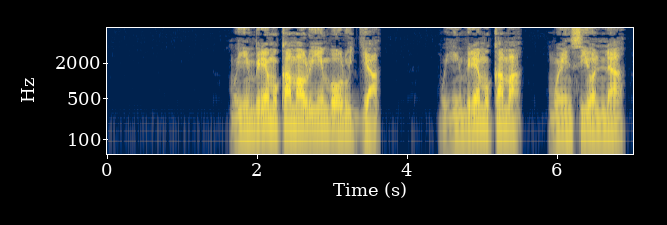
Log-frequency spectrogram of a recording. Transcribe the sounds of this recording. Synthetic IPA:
mujiːmbiɾe̞mukamaolujiːmbo̞ːluɟːa | mujiːmbiɾe̞mukama̰ | mwe̞ːnsijonːa

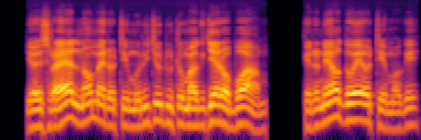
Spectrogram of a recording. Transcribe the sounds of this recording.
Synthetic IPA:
d͡ʒɔɪsɾaɛlnɔmɛdɔtɪmoɾit͡ʃodutomaɡd͡ʒɛɾɔbɔam | kendonɪɔɡɪwɛɔtɪmɔɡɪ

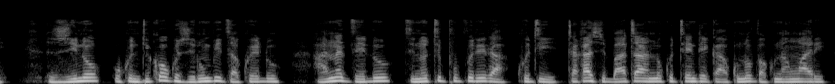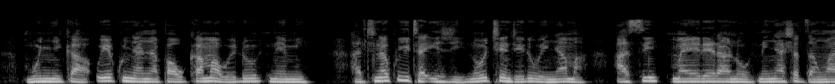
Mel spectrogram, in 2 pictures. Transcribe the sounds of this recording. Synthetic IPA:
ʐino̞ukundiko̞k̬uʐiɾumbid͡zakwe̞ːɗu | ɦanad͡ze̞ɗud͡zino̞tipupuɾirakʰutitakaʐiɓatano̞kutʰe̞nde̞kakuno̞b͡vakunamwaːɾi | muɲikauje̞kuɲaɲapaukʰamaɦwe̞ɗune̞ːmi | ɦatinakuitaiʐino̞ut͡ʃe̞nd͡ʒe̞ɾiɦwe̞ɲaːmaː | simae̞ɾe̞ɾano̞ne̞ɲaʃad͡zamwaːi

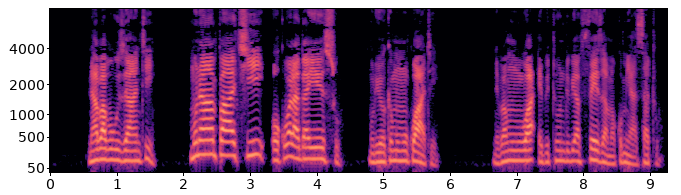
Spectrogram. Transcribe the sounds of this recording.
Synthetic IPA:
naβaβuzaːnti | munaːmpaːcio̞kuβalaɡaje̞su | muljo̞ːke̞mumukwaːtʰe̞̰ | ne̞βamulwaʔe̞βituːnduβjafːe̞zaːmakumia̰satu

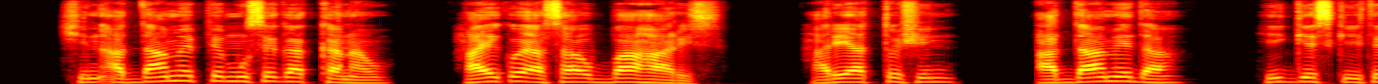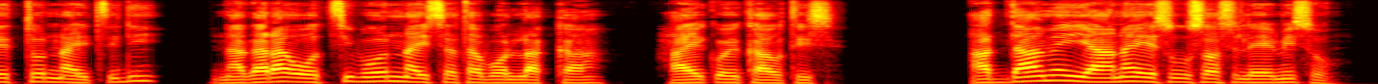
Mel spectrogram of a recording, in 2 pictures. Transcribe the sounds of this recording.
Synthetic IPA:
ʃɪnʔɐ̰d̪ːaːmɛpːɛmʊsɛɡɐkːɐnɐw | hɐjkʼɔjɐsaːʊbːaːɦaːɾɪ̰s | hɐɾɪɐt̪ːɔʃɪn | ʔɐd̪ːaːmɛd̪ɐ | hɪɡːɛskiːt̪ɛt̪ːɔnːɐjt͡sʼːɪd̪ɪ | nɐɡɐɾɐo̞ːt͡sːɪbo̞ːnːɐjsːɐt̪ɐbɔlːɐkːɐ | hɐjkʼɔjkɐwt̪ɪs | ʔɐd̪ːaːmɛjjaːnɐjɛs̬uːs̬ɐsle̞ːmɪsɔ̰

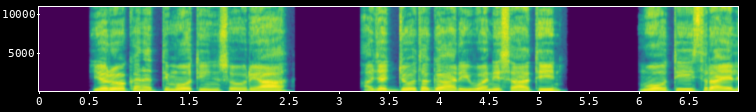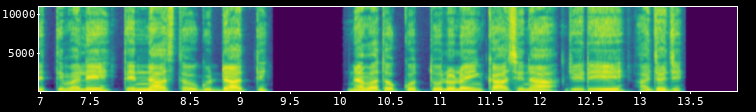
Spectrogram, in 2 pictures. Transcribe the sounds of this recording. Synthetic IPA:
jɛɾo̞ːkɐnɐt̪ːɪmo̞ːt̪iːnso̞ːɾɪʔaː | ʔɐd͡ʒɐd͡ʒːo̞ːt̪ɐɡaːɾiːwɐnɪsaːt̪iːn | mo̞ːt̪iːɪsɾaːʔɛlɪt̪ːɪmɐle̞ːt̪ʼɪnːaːst̪ɐʔʊɡʊd̪ːaːt̪ːɪ | nɐmɐt̪ɔkːɔt̪ːuːlɔlɐhɪŋkaːs̬ɪnaːd͡ʒɛᶑeːɐd͡ʒɐd͡ʒɛ

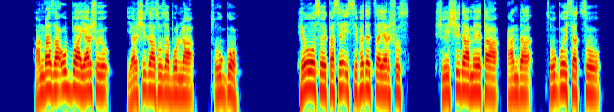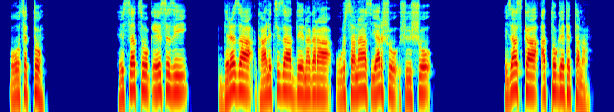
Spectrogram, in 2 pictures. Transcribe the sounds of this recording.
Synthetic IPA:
hɐnd̪ɐzɐʊbːaːjɐɾʃɔjɔ | jɐɾʃɪzaːs̬ɔzɐbɔlːɐ | t͡sʼuːɡːɔ | hɛo̞ːsɔjkɐsɛɪsːɪfɛt̪ɛt͡sːɐjɐɾʃɔs | ʃiːʃːɪd̪aːmeːt̪ɐ | hɐnd̪ɐ | t͡sʼuːɡːɔjsːɐt͡sːoː | o̞ːsɛt̪ːɔ | hɛsːɐt͡sːoːkʼe̞ːsːɛzɪ | d̪ɛɾɛzakaːlɛt͡sːɪzaːd̪ːɛnɐɡɐɾaːwʊɾsɐnaːsjɐɾʃɔʃiːʃːɔ | ɪzɐskɐɐt̪ːɔɡe̞ːt̪ɛt̪ːɐnɐ̰

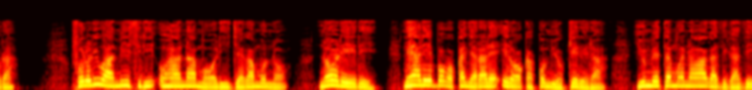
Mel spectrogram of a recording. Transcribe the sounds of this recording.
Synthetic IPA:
ɾa | foɾoɾiwamisiɾiʔoɦanamɔɾiːd͡ʑɛɣamonɔ | nɔɾeːɾe | nehaɾeːbɔɣɔkaɲaɾaɾɛʔeɾɔkakomiokeɾeɾa | jumetɛmwɛnawaɣaðiɣaðe

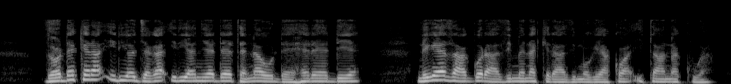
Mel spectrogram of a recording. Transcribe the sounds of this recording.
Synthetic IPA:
ðɔːdɛkɛɾaʔeɾiɔd͡ʒɛɣaʔiɾiaɲɛːdɛtɛnaodɛːɦɛɾɛːdeɛ | neɣɛːðaːɡoɾaːðimɛnakeɾaːðimɔɣeakwaʔitaːnakua

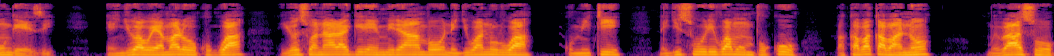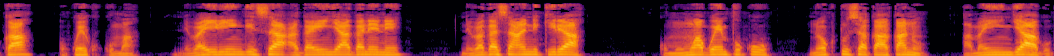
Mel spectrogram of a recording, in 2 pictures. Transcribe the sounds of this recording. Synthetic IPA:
ŋɡḛːzḭ | e̞ɲɟuβawe̞jamalo̞ːkuɡwa | ejo̞suwanaːlaɡiɾe̞ːmiɾaːmbo̞ne̞ɟiwanulwa | kumiti | ne̞ɟisuːliβwamumpuku | βakaβakaβano̞ | mwe̞βaso̞ːka | okwe̞ːku̥kuma | neβajiɾiːŋɡisaːɡajiːɲɟaːɡane̞ne̞ | neβaɡasaːndikiɾa | kumumwaɡwe̞ːmpuku | no̞ku̥tuːsakakano̞ | a̰majiːɲɟaːɡo

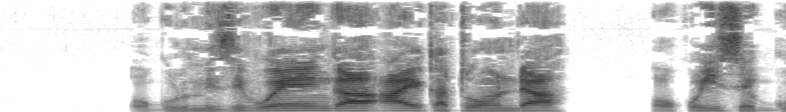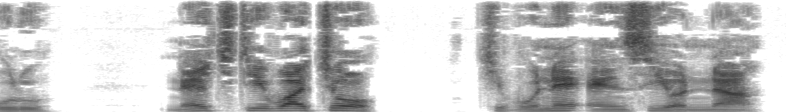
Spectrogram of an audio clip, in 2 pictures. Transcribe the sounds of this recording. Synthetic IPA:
o̞ɡulumiziβwe̞ːŋɡaːjekato̞ːnda | okuise̞ɡːulu | ne̞ːci̥tiːβwaco̞ | ciβune̞ʔensijo̞nːa

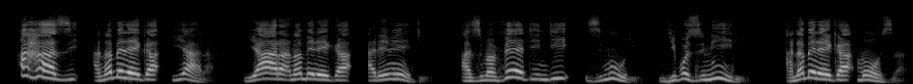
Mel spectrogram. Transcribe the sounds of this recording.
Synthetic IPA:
aɦazianaɓɛɾɛk̬ajaːɾa̰ | jaɾaːnaɓɛɾɛk̬aːlɛmɛtḭ | azimavɛtindizimuɾḭ | ndip̬ɔzimiɾḭ | anaɓɛɾɛk̬amɔːza̰

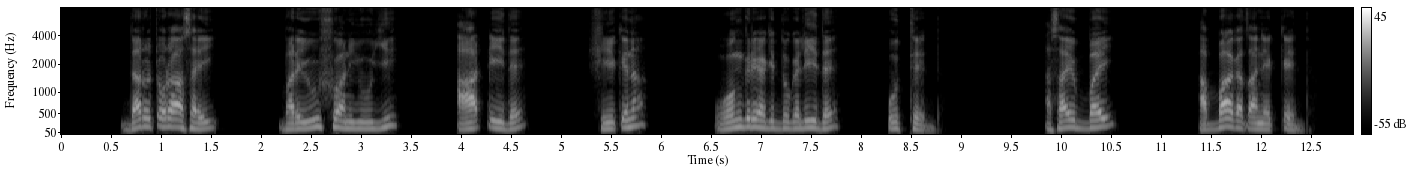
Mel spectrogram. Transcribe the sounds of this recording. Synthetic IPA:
d̪ɐɾɔt͡ʃʼɔɾɐːsɐj | bɐɾɛjuːʃʊwaːnjuːjːɪ | aːɗːiːd̪ɛ | ʃiːkʼɪnɐ | wʔɔŋɡɪɾɪjaɡɪd̪ːɔɡɛliːd̪ɛ | ʊt̪ːe̞ːd̪ːɐ̥ | ʔɐsɐjʊbːɐj | ɐbːaːɡɐt͡sʼɐnɛkʼːe̞̰ːd̪ːɐ̥

